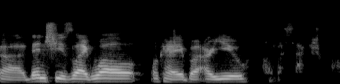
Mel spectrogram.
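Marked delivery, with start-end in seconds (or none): 0.9-3.3 whispered speech. Retelling how the other person asked in the kitchen: imitating someone whispering. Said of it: "she whispers it in our kitchen".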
